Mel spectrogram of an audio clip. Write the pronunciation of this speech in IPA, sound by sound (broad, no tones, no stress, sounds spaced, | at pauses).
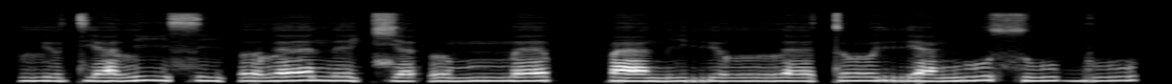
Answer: lʲ ɵ tʲ æ l i s i ʔ ə l ɛ n e t͡ɕ ɛ ʔ ɵ mː ɛ pː æ n i rʲ ɵ lː ɛ t ɵ rʲ æ ŋ u s u b u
